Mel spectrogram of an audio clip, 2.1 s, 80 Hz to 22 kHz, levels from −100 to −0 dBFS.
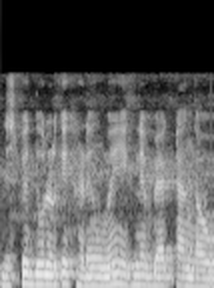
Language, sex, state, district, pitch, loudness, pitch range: Hindi, male, Bihar, Darbhanga, 125 Hz, -14 LUFS, 125-140 Hz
